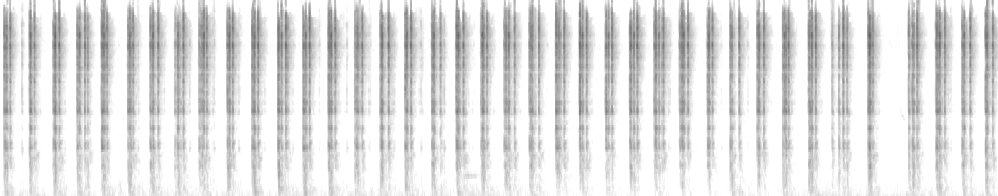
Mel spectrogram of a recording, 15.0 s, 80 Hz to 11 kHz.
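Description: Fingernails tap rapidly on the sides of a hollow, lavender, diamond-textured plastic cold cup, producing a steady stream of sharp, bright clicks with a tone near 1.8 kHz. Each tap is short and dry with almost no ring, over a faint low hum.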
